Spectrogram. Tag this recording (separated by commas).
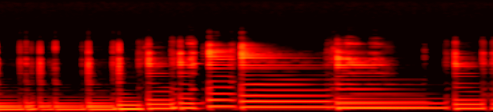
Plucked string instrument, Electric guitar, Guitar, Music, Musical instrument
